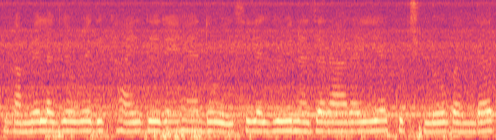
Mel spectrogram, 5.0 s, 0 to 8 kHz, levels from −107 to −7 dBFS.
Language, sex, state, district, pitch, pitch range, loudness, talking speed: Hindi, male, Chhattisgarh, Raipur, 200 Hz, 195-205 Hz, -13 LUFS, 215 wpm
